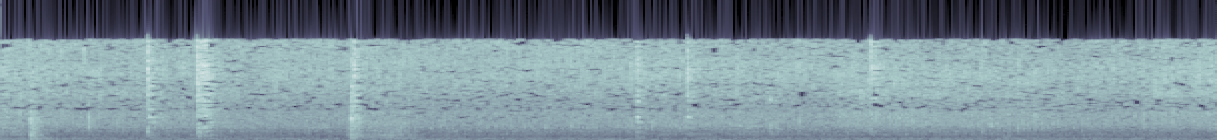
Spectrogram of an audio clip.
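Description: Bitter gourd, onion and potato slices sizzling steadily in oil in a pan on low flame, with a few sharp clicks of a metal spatula against the pan in the first two seconds.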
